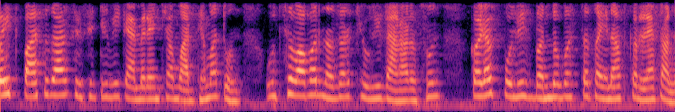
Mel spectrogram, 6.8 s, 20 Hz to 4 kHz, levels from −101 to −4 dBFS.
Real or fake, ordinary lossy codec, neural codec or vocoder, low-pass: fake; none; codec, 16 kHz in and 24 kHz out, 2.2 kbps, FireRedTTS-2 codec; 3.6 kHz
